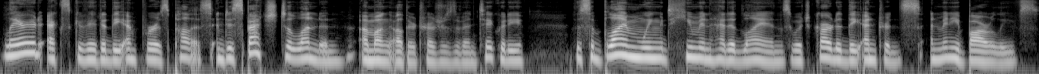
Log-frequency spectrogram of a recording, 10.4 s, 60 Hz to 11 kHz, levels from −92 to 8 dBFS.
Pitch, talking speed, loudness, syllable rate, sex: 170 Hz, 160 wpm, -19 LUFS, 5.7 syllables/s, female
